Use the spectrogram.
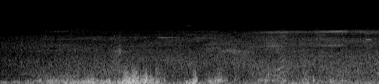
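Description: A Losi RC dirt bike motor in wheelie mode gives a steady whirring drone with a louder surge near the middle, close by and unaccompanied by talk.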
